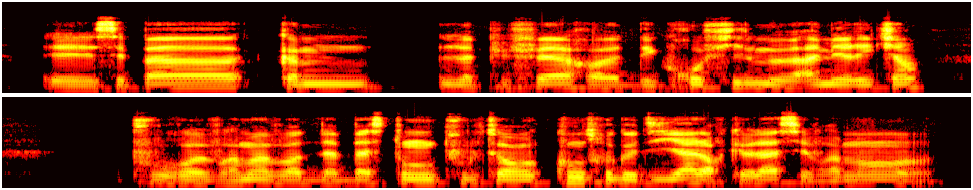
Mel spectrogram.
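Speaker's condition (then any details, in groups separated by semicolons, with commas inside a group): No condition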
